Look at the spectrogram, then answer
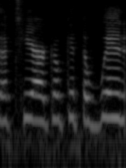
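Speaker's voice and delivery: ordinary delivery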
